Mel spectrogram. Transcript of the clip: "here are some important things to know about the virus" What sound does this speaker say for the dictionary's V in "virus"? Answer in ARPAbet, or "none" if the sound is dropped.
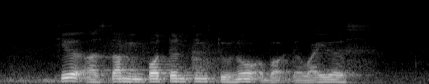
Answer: W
